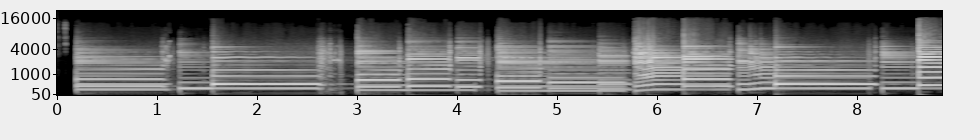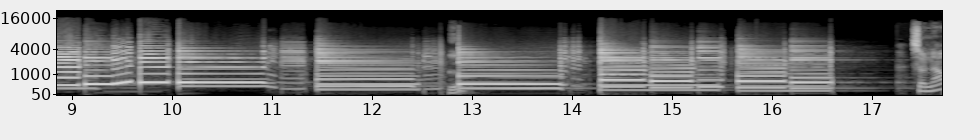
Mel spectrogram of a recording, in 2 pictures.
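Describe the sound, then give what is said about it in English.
Electric guitar through a compressor on a hard setting, with some treble and bass taken out, plays a run of chords and short melodic phrases, each strum held at a flat, even loudness with brief gaps between. No one talks over it. “So just, this is really a hard setting here for the compressor.”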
